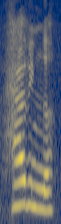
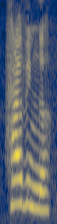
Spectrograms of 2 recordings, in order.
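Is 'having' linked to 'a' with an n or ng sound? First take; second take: ng; ng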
